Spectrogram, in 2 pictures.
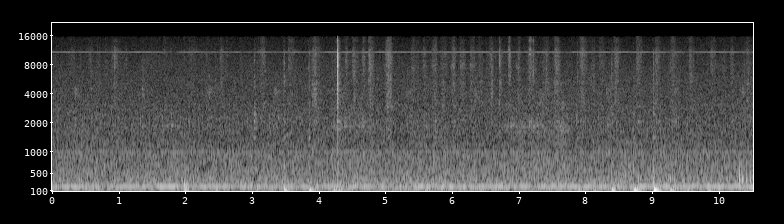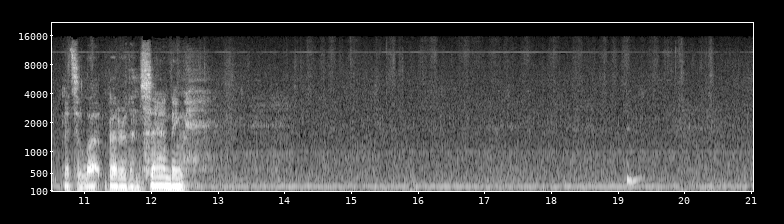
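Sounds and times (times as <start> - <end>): steady low hum: 0.0 - 21.0
paper towel wiping plaster: 3.1 - 10.0, 14.1 - 16.9, 17.9 - 21.0.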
